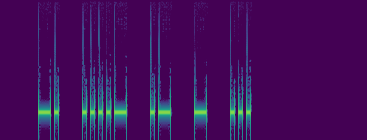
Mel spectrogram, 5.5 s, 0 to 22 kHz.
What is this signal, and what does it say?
Morse code, heard as a keyed tone, about 20 wpm, spaced as for 15 wpm, 700 Hz. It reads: N4ATS
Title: 055 Lesson 10g - Letter r - Call Signs 20wpm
